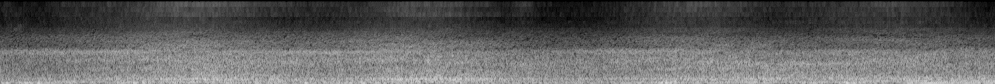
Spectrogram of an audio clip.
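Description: Opus compression runs through the whole recording of sounds, from start to finish, and is plainly audible. Tonal parts come out rough, grainy and noisy rather than swirling, because the encoder's music mode preserves each band's energy but, short of bits, fills bands with folded lower content or noise. The full bandwidth survives, reaching about 20.2 kHz, yet the coarseness points to a low rate, likely around 16 kbps.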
